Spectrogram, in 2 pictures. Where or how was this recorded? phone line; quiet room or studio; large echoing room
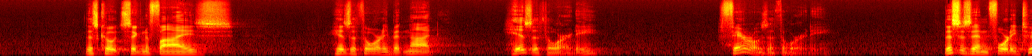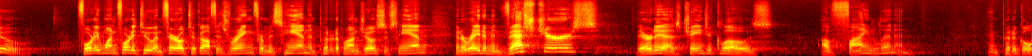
large echoing room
